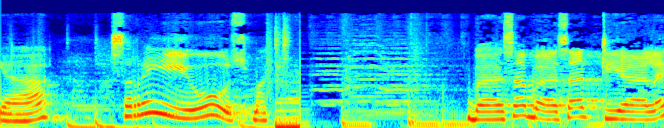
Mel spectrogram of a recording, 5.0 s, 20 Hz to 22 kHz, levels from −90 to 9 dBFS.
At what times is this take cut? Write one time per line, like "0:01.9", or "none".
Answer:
0:02.0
